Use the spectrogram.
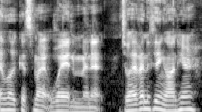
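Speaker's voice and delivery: ordinary delivery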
